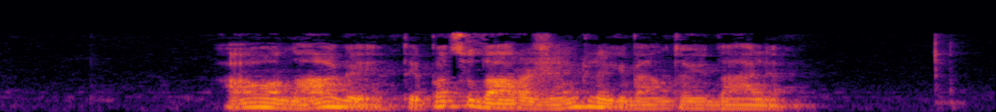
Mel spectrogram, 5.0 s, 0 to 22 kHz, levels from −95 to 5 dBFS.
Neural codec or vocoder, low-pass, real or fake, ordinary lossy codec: none; 7.2 kHz; real; Opus, 64 kbps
